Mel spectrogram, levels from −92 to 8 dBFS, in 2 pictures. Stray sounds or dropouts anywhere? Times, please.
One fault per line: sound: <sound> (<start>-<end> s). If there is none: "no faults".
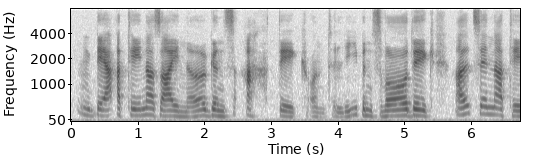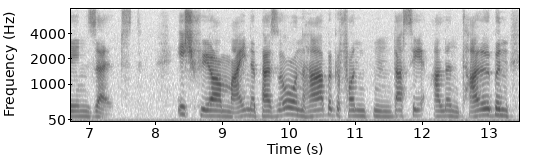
no faults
